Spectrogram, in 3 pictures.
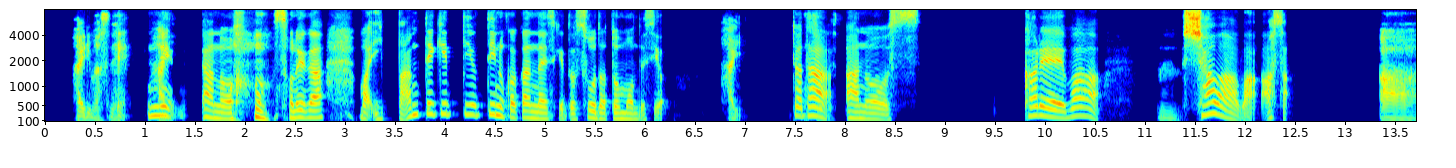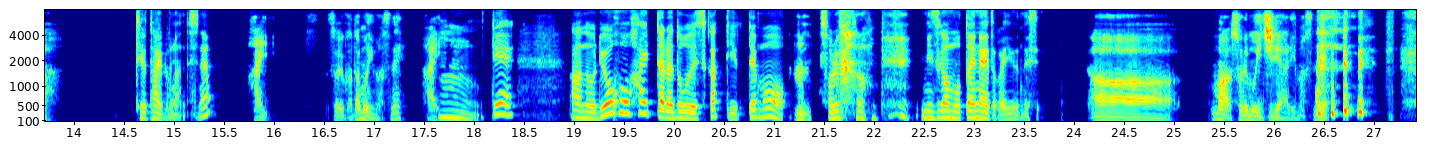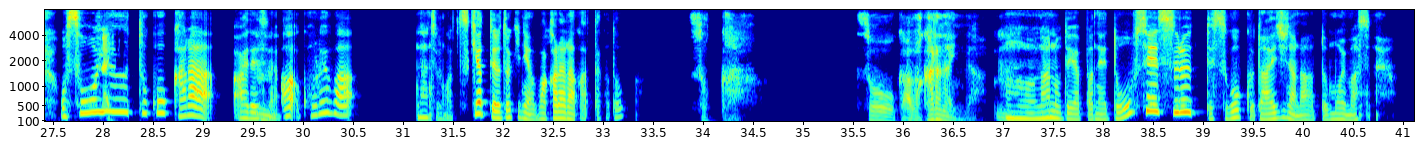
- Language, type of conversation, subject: Japanese, podcast, 結婚や同棲を決めるとき、何を基準に判断しましたか？
- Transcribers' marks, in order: chuckle; other background noise; tapping; laughing while speaking: "それは"; laugh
